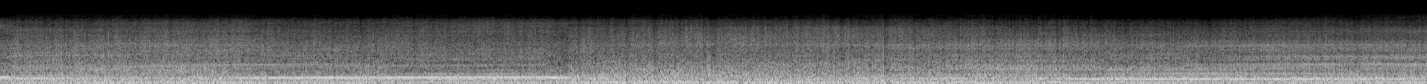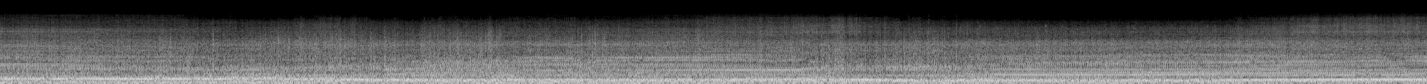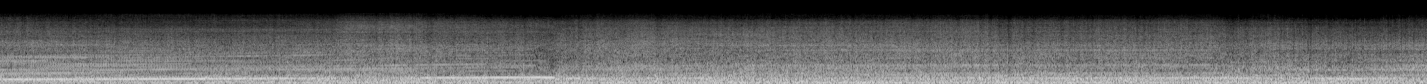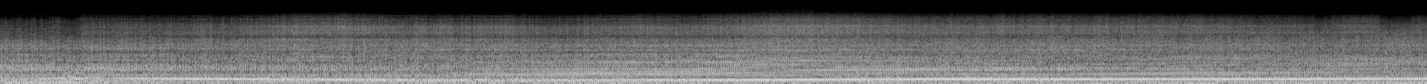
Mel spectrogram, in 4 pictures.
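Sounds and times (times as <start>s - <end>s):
motorcycle engine running hard: 0.0s - 57.0s
wind rush: 0.0s - 57.0s.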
